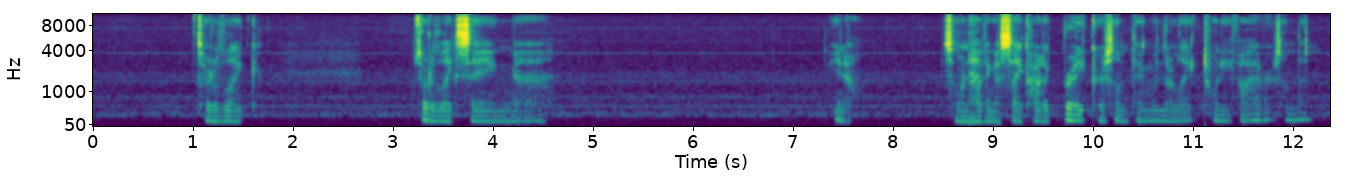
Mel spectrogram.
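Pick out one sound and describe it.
A young woman speaks calmly and casually, close by, in short bursts with pauses.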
